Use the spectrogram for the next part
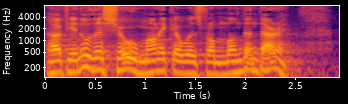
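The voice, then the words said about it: Irish accent. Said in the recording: “a lady heard my accent ... I'm from Ireland”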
